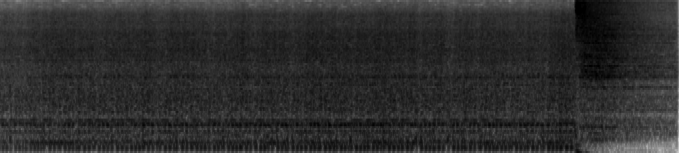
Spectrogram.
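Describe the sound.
Two people, not the drummer, vocally imitate a drum roll to introduce a lightning round segment: a steady, loud, buzzing rolled-tongue sound for about four seconds, ending in a sudden bright, hissing crash that fades out quickly.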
